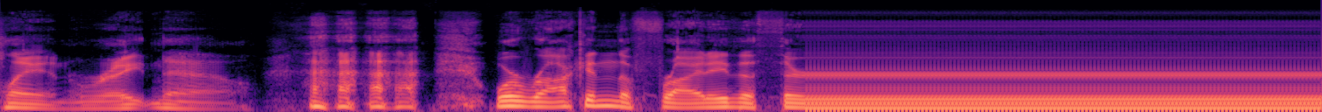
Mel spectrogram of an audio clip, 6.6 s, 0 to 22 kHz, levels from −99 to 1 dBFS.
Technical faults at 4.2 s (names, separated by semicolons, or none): system hang loop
